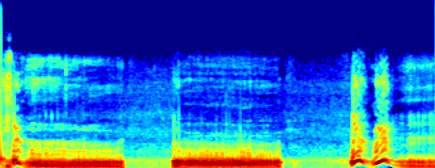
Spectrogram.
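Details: Abby, a pet dog who wants to be petted, gives long droning growls of about a second and a half each, broken by pauses, then two short rising whine-like yelps near the end.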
